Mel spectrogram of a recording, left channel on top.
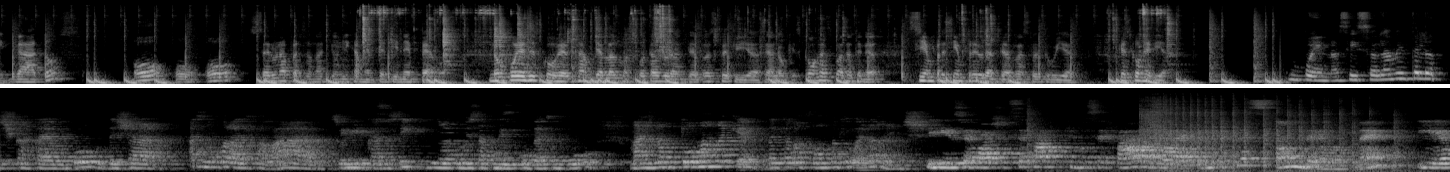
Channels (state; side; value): different; both; correlation 0.00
